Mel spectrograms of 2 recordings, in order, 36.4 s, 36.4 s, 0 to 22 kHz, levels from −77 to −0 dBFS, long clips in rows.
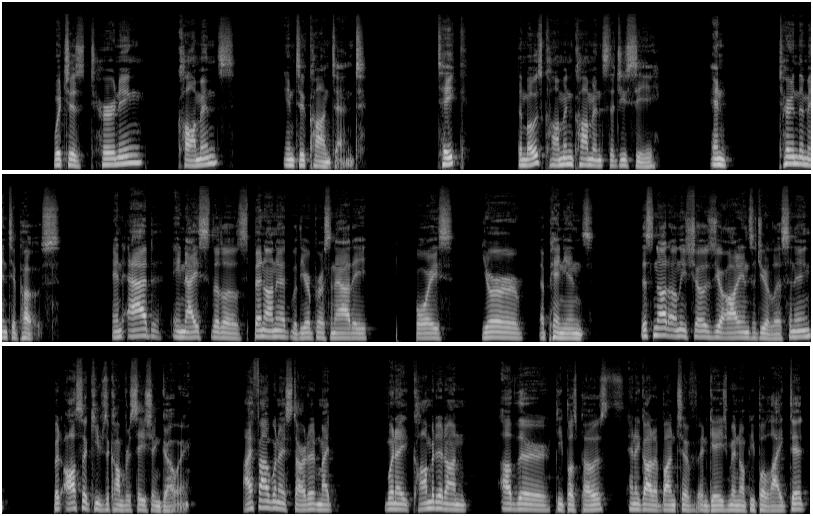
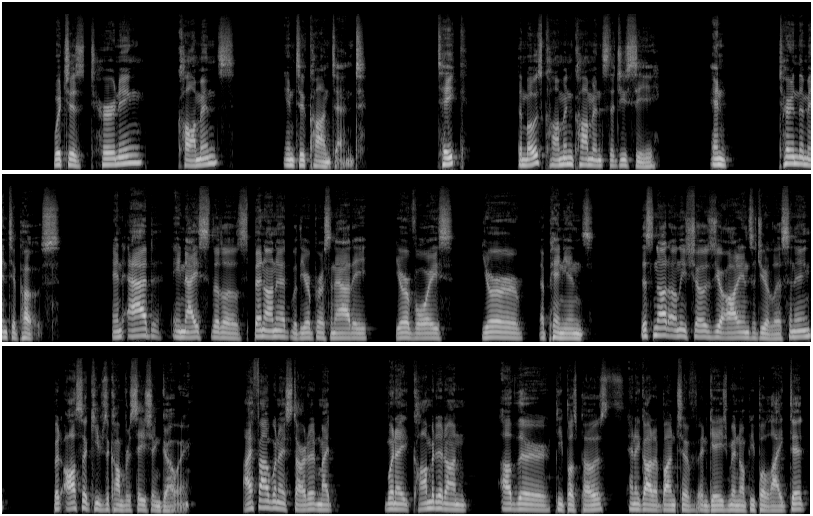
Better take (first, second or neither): second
